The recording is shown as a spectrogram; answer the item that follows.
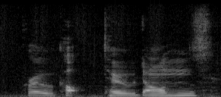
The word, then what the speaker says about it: procoptodons: when you've tamed it so the pro procoptodons procoptodons that's how you say it dry pouch makes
